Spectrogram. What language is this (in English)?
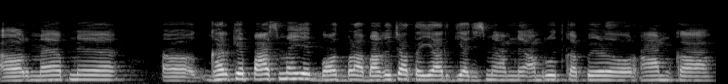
Urdu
